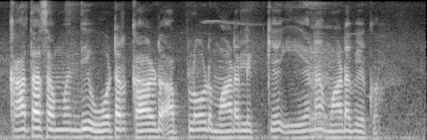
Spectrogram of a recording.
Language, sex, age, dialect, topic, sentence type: Kannada, male, 18-24, Northeastern, banking, question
